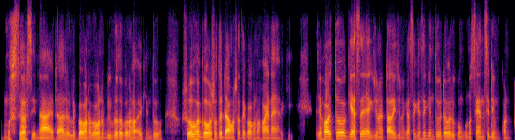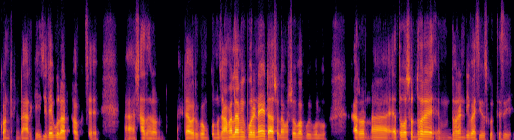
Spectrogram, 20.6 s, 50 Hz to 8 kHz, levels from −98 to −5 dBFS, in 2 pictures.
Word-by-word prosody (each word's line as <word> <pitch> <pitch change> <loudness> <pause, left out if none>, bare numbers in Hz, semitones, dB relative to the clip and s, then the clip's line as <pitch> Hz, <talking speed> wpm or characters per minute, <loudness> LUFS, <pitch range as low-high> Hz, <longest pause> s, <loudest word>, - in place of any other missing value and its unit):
বুঝতে - - -2
পারছি। - - 0
না, - - +2 0.2
এটা 100 - -3
আসলে 115 0 -4
কখনো, 115 +1 +4
কখনো 120 -2 +1
বিব্রতকর 120 +2 -1
হয়। - - -2
কিন্তু 100 +2 -11 0.6
সৌভাগ্যবশত 125 -1 +4
এটা 110 - +5
আমার 105 0 0
সাথে 105 - -4
কখনো 95 0 -3
হয় 95 -1 +2
নাই 90 -1 -1
আরকি। - - -21 0.5
যে 115 - -2
হয়তো 135 +4 +5 0.2
গেছে 135 +1 +3
একজনের 120 -1 -5
একটা - - -1
আরেকজনের 110 -2 -2
কাছে 100 +1 -6
গেছে, 125 +6 -7
কিন্তু 145 -3 -10
এটা 125 - -1
ঐরকম 130 +1 -6
কোনো 115 -1 -9
সেনসিটিভ 115 +1 -3 0.2
কন - - -6 0.2
কনটেন্ট 95 +1 -6
না 90 - -2
আরকি 90 - -14
যে, - - -8
রেগুলার 115 -4 +3
ঠকছে - - -6 0.7
আ - - -4 0.2
সাধারণ। 95 -4 -2 0.5
এটা - - -1
ওরকম 105 +1 -2
কোন 100 - -7
ঝামেলা 120 +5 +5
আমি 130 - -1
পড়ি 125 -1 +5
নাই। 145 - +7
এটা 140 - +3
আসলে 105 - -4
আমার 105 0 -8
সৌভাগ্যই 110 -4 -3
বলব। 95 -2 -11 0.6
কারণ 110 +2 +2 0.2
আ - - -2 0.4
এত - - -5
বছর 125 +1 +1
ধরে 135 -1 +5 0.2
উম 110 - -20 0.2
ধরেন 115 0 -1
ডিভাইস 110 -1 -1
ইউস 110 -1 -8
করতেছি। 105 -1 -11
115 Hz, 180 wpm, -25 LUFS, 105-125 Hz, 0.7 s, নাই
